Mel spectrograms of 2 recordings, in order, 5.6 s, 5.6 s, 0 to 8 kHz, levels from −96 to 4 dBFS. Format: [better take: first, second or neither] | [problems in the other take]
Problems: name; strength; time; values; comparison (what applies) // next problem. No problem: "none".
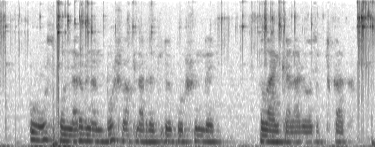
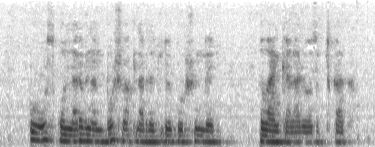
second | background sound (Chink, clink); 2 dB below the speech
